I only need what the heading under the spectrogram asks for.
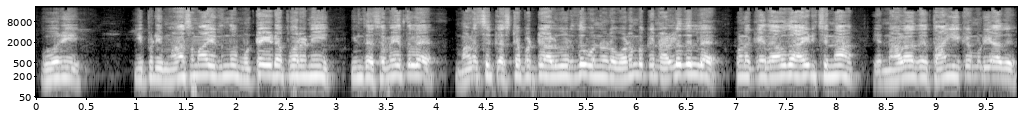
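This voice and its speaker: A man voicing a devoted male crow in a cartoon, consoling his wife in a gentle, anxious way. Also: high-pitched, fairly even intonation, moderate pace, rough recording. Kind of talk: cartoon voice acting.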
